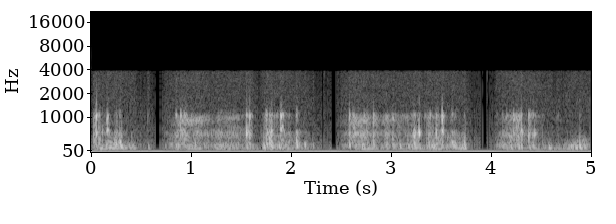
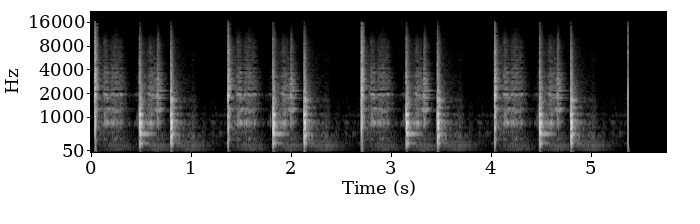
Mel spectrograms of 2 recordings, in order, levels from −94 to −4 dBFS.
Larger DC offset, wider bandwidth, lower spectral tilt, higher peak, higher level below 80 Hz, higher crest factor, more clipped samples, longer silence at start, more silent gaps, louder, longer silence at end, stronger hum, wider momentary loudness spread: first, 1% vs under 0.1%; second, 4 kHz vs 16.5 kHz; first, -7.5 dB/octave vs -1 dB/octave; second, -12 dBFS vs -8 dBFS; first, -56 dBFS vs -74 dBFS; about the same, 18 dB vs 22 dB; neither; about the same, 0 s vs 0.05 s; neither; second, -32 LUFS vs -29 LUFS; second, 0 s vs 0.85 s; neither; about the same, 10 LU vs 12 LU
